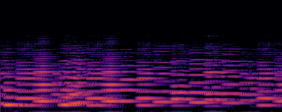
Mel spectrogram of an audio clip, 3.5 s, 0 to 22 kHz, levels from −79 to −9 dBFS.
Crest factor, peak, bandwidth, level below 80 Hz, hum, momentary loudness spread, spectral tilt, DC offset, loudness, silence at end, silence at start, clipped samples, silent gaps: 14 dB; -24 dBFS; 12.5 kHz; -84 dBFS; none; 4 LU; -3.5 dB/octave; under 0.1%; -38 LUFS; 0 s; 0 s; under 0.1%; none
